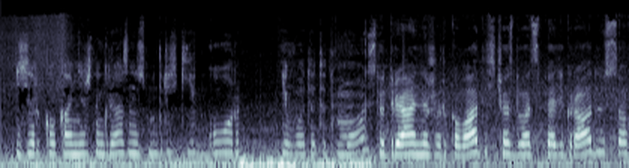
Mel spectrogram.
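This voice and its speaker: A woman's fairly quick speech amid noticeable background noise. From Buryatia, Russia. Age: 20s. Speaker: student in China, vlogger. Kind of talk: casual travel vlog talk to camera.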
